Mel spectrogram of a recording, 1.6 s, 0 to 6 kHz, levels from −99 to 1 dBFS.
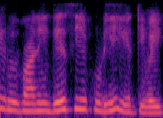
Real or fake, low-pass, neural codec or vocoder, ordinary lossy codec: fake; 5.4 kHz; codec, 16 kHz, 2 kbps, FreqCodec, smaller model; Opus, 16 kbps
